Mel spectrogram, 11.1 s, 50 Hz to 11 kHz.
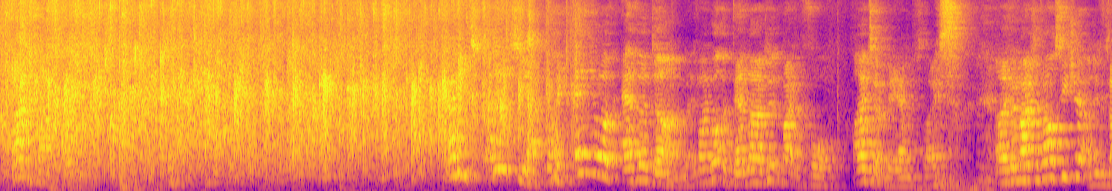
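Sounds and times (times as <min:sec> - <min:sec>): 
group applauding: 0:00.0 - 0:05.9
speech: 0:05.1 - 0:11.1.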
